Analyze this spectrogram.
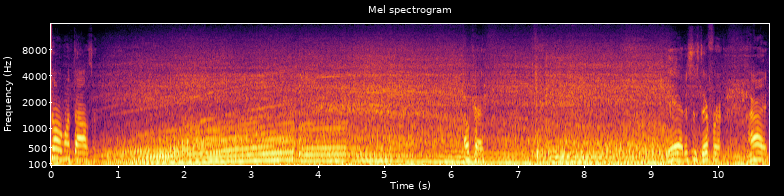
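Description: A motorcycle engine roars and revs up through the gears close by.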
